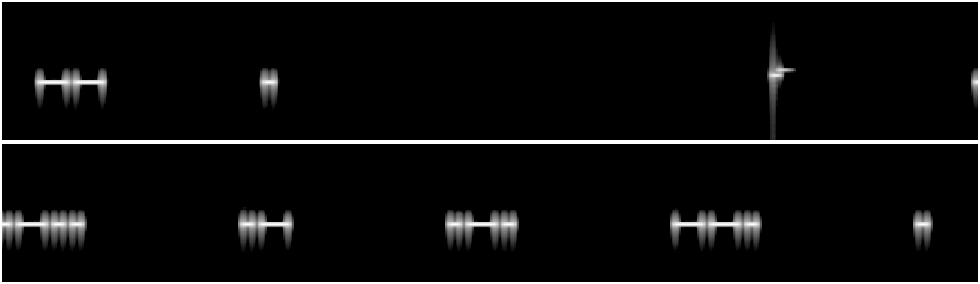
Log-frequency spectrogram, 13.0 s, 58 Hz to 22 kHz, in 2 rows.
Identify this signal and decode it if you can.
Morse code, heard as a keyed tone, about 20 wpm, spaced as for 7 wpm, 700 Hz. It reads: ME LARGE
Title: 6x Character Spacing - Top 500 Words - 20wpm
